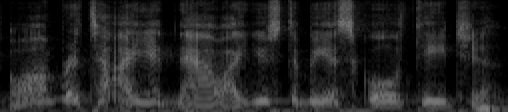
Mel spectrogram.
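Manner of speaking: very high, goofy comic falsetto; hammed-up old lady, Adam Sandler style; little old lady. Retired school teacher chatting to TV host, little old lady voice. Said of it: "I don't know why I sound like Adam Sandler".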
